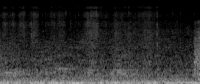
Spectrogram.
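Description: Thin plastic shopping bag rustling and crinkling as hands open it and pack groceries into a tote, over a steady low rumble of wind or handling noise on the phone microphone.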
